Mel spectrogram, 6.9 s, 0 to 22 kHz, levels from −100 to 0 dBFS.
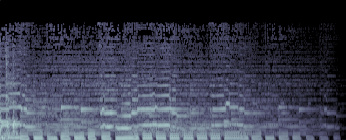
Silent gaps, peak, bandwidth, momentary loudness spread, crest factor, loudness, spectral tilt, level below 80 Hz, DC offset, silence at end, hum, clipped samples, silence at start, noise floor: none; -14 dBFS; 11.5 kHz; 17 LU; 18 dB; -32 LUFS; -6 dB/octave; -38 dBFS; under 0.1%; 0.35 s; none; under 0.1%; 0 s; -57 dBFS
